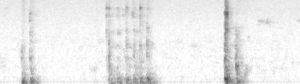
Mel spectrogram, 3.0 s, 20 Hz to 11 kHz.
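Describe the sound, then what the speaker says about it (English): A computer keyboard is tapped while entering a number in AutoCAD, three short close bursts of key presses separated by pauses, the middle burst a quick cluster of keys, in an otherwise quiet room. "Now I tap 200 here from the keyboard"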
